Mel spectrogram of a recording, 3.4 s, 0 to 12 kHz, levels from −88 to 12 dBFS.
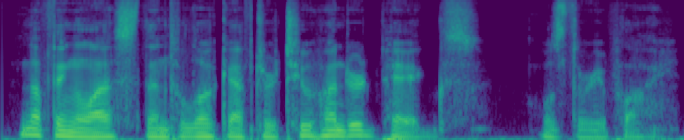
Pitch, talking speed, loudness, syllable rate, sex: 105 Hz, 210 wpm, -19 LUFS, 5.4 syllables/s, male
